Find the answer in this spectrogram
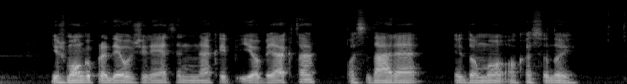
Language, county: Lithuanian, Vilnius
